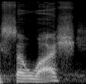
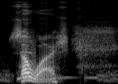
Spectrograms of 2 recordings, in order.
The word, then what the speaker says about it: Sowash: Okay, hello, I'm Sowash, and just like the things you can do to clothes, you can sew them and wash them.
